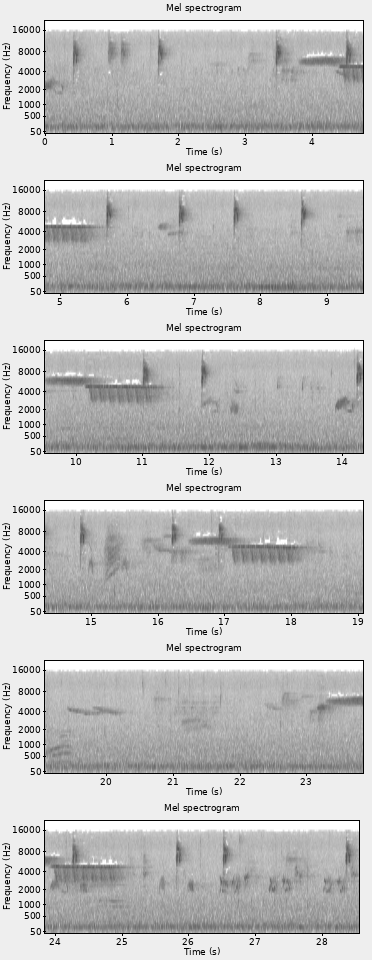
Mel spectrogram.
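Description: Songbirds chirping: many short, sharp, high chirps, and a buzzy trilled call that comes back four times at even intervals of about six and a half seconds, over a steady low rumble.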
